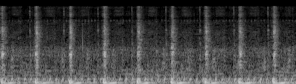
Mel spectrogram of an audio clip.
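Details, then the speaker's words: Stationary engine driving a 3-inch centrifugal pump: crisp even firing near three beats a second over a low steady pump thump; runs sweetly, normal running. "That's what you call an engine. That sounds absolutely fantastic."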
